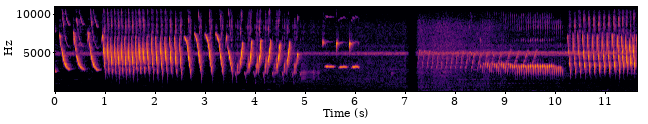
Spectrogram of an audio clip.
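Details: Training song of a canary: dense upswept trills pulsing rapidly, a pause with a faint held whistle and a few soft chips, then a smooth lower rolling tour before fast trilling resumes.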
